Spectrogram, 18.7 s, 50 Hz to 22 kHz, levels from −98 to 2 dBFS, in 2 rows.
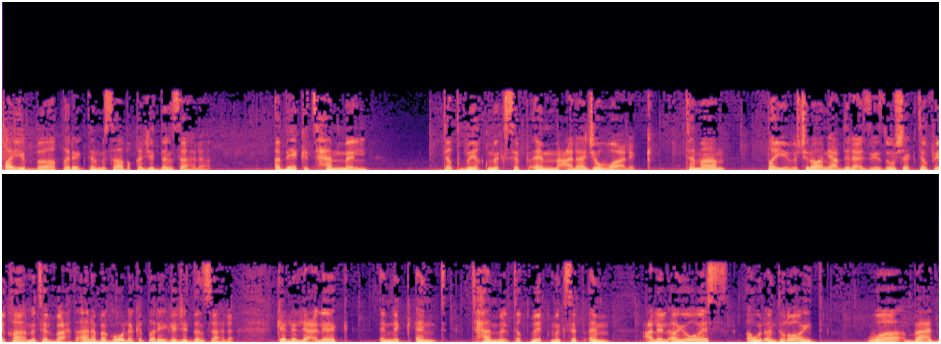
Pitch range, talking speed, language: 125-180 Hz, 140 wpm, Arabic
